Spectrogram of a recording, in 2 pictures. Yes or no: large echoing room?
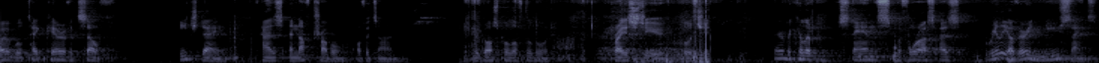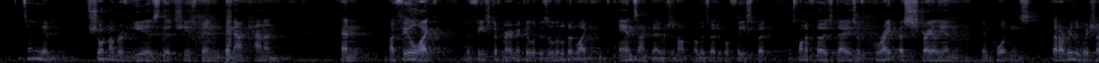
yes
